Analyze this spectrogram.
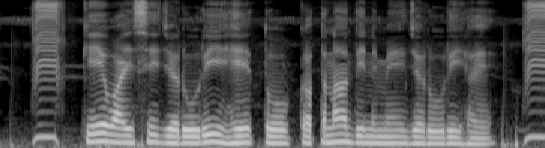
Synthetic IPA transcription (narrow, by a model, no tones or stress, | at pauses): keːʋaːɪsiːd͡ʒəɾuːɾiːɦɛːt̪oːkət̪nãːd̪ɪnmẽːd͡ʒəɾuːɾiːɦɛː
